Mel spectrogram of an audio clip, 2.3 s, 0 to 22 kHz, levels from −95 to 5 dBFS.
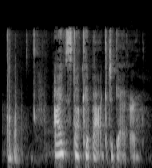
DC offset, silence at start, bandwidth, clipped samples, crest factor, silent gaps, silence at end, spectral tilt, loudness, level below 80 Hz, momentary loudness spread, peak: under 0.1%; 0.1 s; 12.5 kHz; under 0.1%; 22 dB; none; 0.2 s; -2.5 dB/octave; -21 LUFS; -64 dBFS; 19 LU; -4 dBFS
